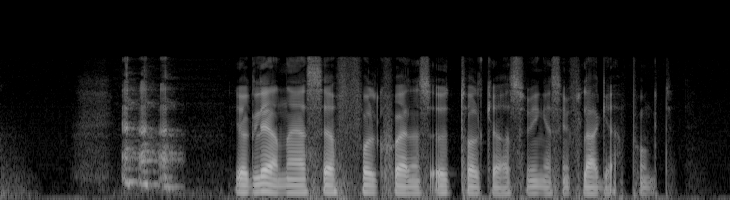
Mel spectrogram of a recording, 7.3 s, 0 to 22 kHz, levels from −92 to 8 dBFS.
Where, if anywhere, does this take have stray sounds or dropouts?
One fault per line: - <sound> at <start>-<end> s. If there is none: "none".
- laugh at 1.2-1.9 s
